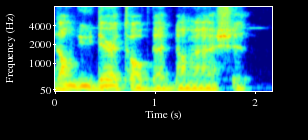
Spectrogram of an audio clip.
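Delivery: plain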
